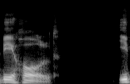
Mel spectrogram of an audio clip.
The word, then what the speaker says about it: behold: 강세가 뒤에 있고 발음도 호가 아니라 호우입니다. 그리고 억양은 이렇게 됩니다.이 예문에서 and behold이 표현은 여기 보아라.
